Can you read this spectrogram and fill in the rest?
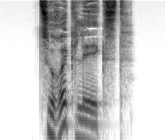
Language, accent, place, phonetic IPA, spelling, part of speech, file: German, Germany, Berlin, [t͡suˈʁʏkˌleːkst], zurücklegst, verb, De-zurücklegst.ogg
- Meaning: second-person singular dependent present of zurücklegen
